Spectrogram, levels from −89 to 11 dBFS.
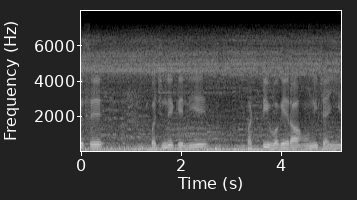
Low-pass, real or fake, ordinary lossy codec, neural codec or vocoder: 7.2 kHz; real; none; none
